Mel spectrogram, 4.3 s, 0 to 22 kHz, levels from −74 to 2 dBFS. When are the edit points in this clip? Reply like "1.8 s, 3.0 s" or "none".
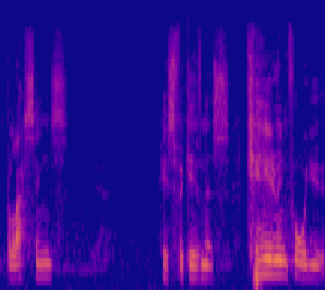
3.2 s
